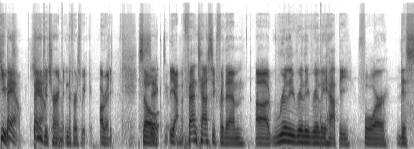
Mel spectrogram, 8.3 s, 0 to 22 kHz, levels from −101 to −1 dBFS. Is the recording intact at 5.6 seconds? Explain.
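Yes, at 5.6 seconds the speech is intact, carried through Opus voice compression at 20 kbps in hybrid mode with only light coding damage.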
